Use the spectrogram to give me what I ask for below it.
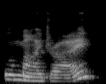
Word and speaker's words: Umai Dry: we ended up naming umaidri which umai in you know no connection with japan but umai in japanese means either skillful or tasty and so rhymes with dry sounds pretty good and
